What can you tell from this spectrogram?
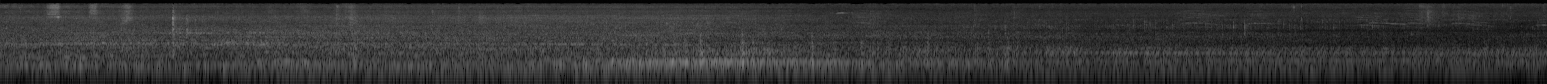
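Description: Motorcycles passing on the road, their engines swelling to a peak about seven seconds in and then fading away.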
